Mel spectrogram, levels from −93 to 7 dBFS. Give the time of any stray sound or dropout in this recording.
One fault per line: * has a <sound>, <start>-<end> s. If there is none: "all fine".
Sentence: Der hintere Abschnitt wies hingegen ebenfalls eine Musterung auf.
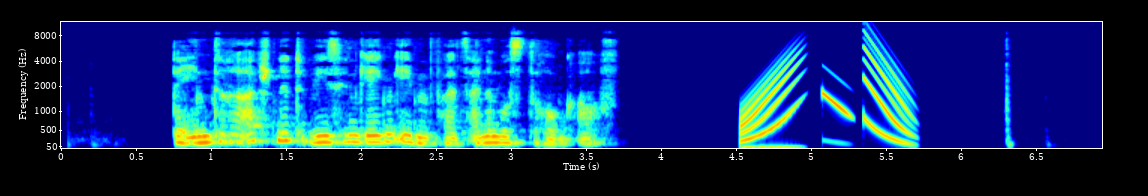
* has a chirp, 4.5-5.7 s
